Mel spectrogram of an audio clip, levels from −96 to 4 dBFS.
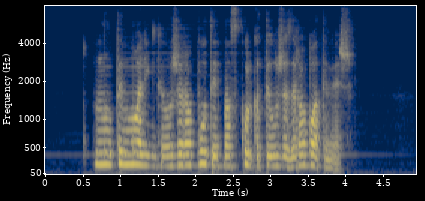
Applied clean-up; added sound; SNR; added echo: neural mask model DeepFilterNet 3.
